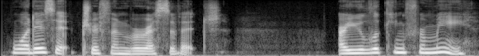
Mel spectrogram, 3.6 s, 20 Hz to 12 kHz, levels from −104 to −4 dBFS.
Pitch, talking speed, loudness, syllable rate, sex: 210 Hz, 165 wpm, -17 LUFS, 6.5 syllables/s, female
